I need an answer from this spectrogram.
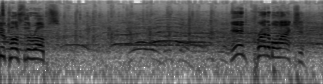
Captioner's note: crowd cheering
